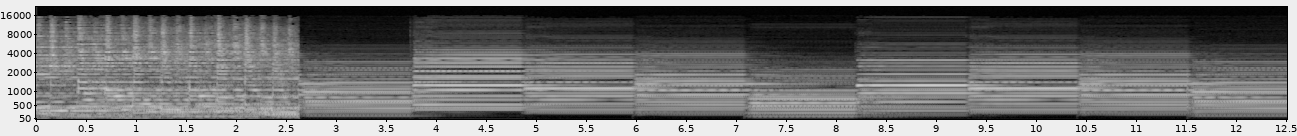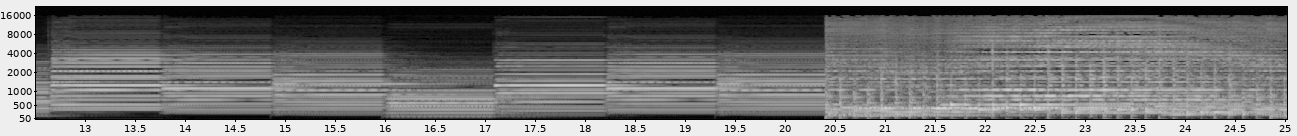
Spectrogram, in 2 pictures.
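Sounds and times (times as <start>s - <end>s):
electronic organ keyboard chords: 0.0s - 25.0s.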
